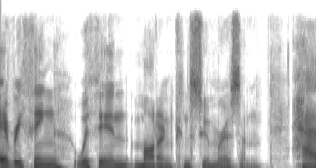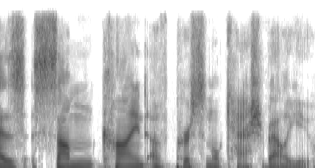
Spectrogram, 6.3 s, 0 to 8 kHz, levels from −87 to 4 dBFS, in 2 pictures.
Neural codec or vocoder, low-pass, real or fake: none; 7.2 kHz; real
